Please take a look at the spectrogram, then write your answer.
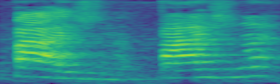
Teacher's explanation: é a antepenúltima sílaba mais forte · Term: proparoxítona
